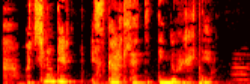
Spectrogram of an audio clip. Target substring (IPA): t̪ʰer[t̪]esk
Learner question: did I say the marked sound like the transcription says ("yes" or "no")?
yes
